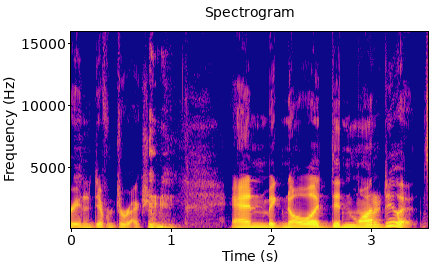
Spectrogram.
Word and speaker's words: Mignola: I'm on his Wikipedia right now, and if I'm reading the phonetic spelling of his name right, it's Mignola. – Mm-hmm. – So it is exactly the way it's spelled.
